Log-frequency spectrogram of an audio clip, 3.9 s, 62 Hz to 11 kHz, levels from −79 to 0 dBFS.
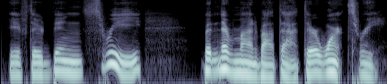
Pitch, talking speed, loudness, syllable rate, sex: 125 Hz, 170 wpm, -20 LUFS, 5.1 syllables/s, male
